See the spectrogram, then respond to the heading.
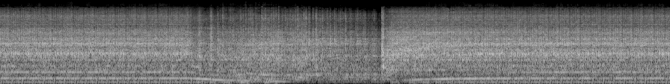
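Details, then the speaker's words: Toro Power Clear 621E snowblower, 163cc OHV four-stroke single, old stabilizer gunk in bowl, leaking carb: steady starter whir spinning down and up with no firing; crank no start, main jet later found completely clogged. "that's fun yeah it's going to take more work than this"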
